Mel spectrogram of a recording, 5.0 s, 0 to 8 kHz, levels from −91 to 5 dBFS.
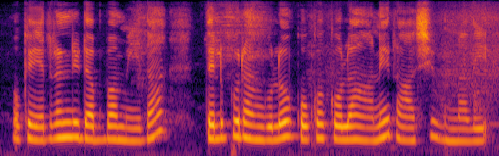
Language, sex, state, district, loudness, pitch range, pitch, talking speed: Telugu, female, Telangana, Mahabubabad, -17 LUFS, 215-245 Hz, 225 Hz, 120 wpm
